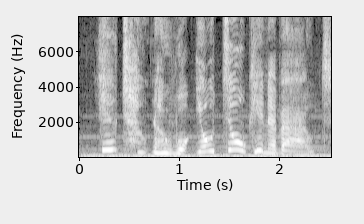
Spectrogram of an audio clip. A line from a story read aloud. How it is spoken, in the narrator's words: cried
